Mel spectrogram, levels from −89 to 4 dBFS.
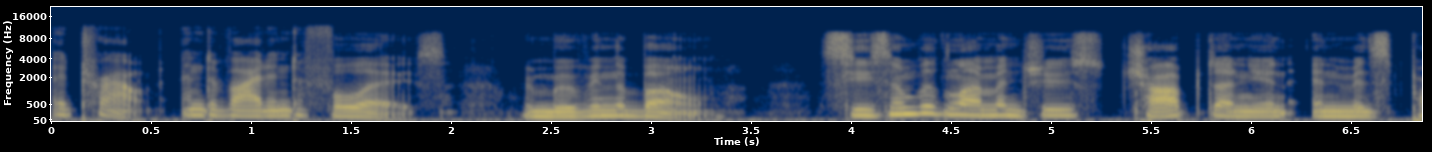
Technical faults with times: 1.40-6.86 section at the wrong speed

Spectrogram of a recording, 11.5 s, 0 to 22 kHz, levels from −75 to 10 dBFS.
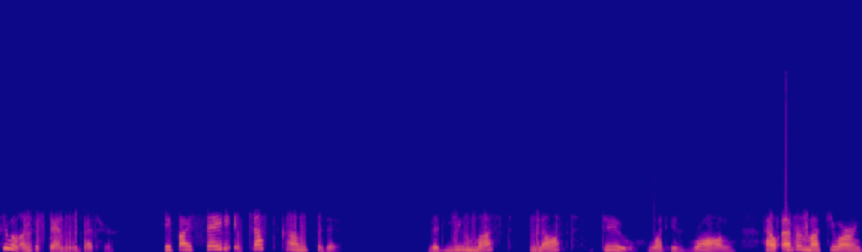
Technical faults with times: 0.30-1.26 loose connector crackle
2.74 repeated buffer
6.01-7.81 loose connector crackle
8.32-8.43 lost AMR speech frames
8.70 repeated buffer
10.22-10.75 loose connector crackle
10.45-10.47 repeated buffer

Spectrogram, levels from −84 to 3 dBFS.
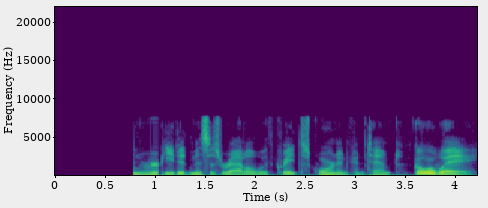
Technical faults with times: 0.00-0.79 cut-off start
0.92-1.03 concealed Bluetooth headset packet loss

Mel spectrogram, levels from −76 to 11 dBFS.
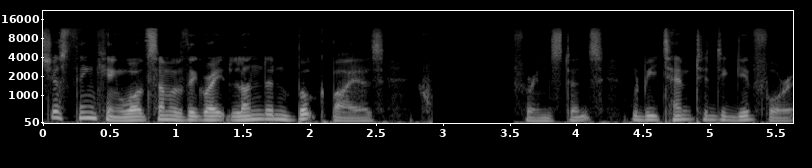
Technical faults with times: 2.91-3.54 stream reconnect

